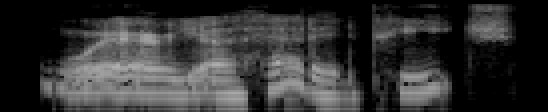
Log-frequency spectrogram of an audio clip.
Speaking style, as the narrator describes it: he drawled

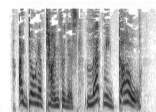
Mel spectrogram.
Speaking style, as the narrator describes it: I yelled

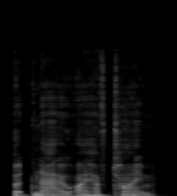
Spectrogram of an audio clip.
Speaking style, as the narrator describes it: said Lobsang earnestly

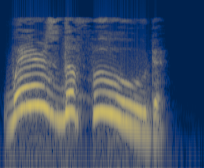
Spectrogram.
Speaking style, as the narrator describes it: He … as if exhilarated and bellowed

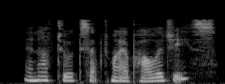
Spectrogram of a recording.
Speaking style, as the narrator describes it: I suggested in a small voice

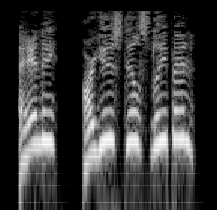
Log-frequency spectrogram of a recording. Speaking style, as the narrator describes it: She screamed in the general direction of my room

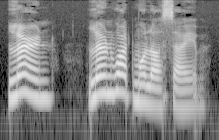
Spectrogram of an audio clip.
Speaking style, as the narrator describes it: Nana said sharply

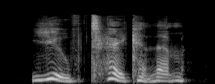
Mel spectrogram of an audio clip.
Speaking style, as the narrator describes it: she sneered

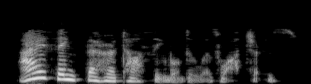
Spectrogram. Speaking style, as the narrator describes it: Rainlance said smoothly, soothingly

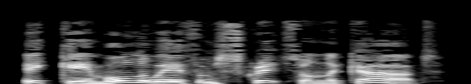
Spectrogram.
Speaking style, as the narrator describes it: said Shufti excitedly

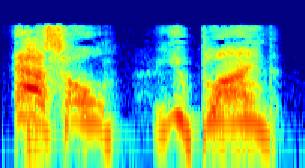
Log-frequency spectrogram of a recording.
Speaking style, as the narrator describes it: yelled another

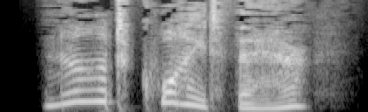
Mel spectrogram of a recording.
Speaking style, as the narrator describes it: Helen murmured

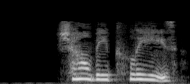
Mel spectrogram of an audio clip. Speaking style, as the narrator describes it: Luce begged, groaning from the weight, the chill, and the general nastiness of the shadow

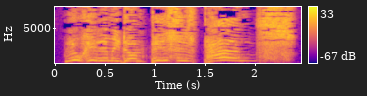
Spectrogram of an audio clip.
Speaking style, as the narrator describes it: Delacroix howled

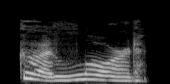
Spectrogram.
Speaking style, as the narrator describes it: Jenna moans

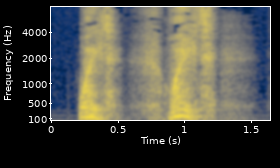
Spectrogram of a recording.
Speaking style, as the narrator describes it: hisses Condri, astonished at himself

